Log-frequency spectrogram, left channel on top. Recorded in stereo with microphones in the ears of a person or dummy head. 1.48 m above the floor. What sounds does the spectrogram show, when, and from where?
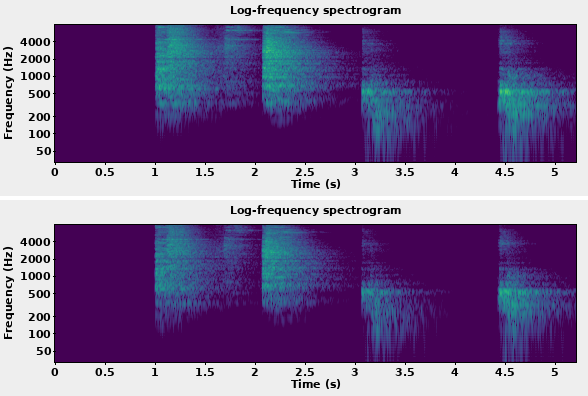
1.0 s keys jangling: 50° right (ahead or behind), 1.1 m
3.1 s a whoosh: 30° right (ahead or behind), 1.4 m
